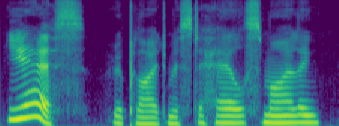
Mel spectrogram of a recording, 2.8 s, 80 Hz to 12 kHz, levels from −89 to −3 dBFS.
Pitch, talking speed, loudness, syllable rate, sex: 200 Hz, 105 wpm, -17 LUFS, 2.9 syllables/s, female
